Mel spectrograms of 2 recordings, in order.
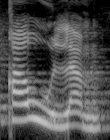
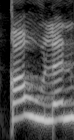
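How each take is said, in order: First: The word ends with an m sound. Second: The word ends with an n sound. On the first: The speaker calls it right. "पढ़ेंगे क़ौलम" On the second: The speaker calls it wrong. "क़ौलन की जगह"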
